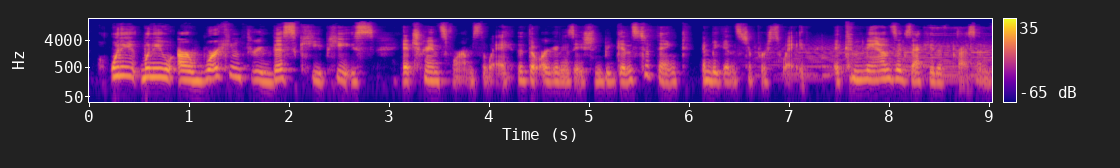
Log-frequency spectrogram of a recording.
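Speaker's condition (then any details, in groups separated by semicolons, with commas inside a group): No condition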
